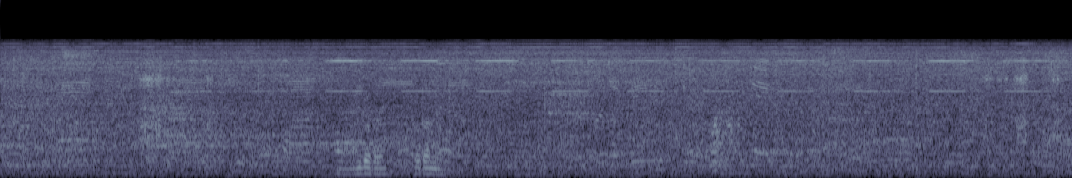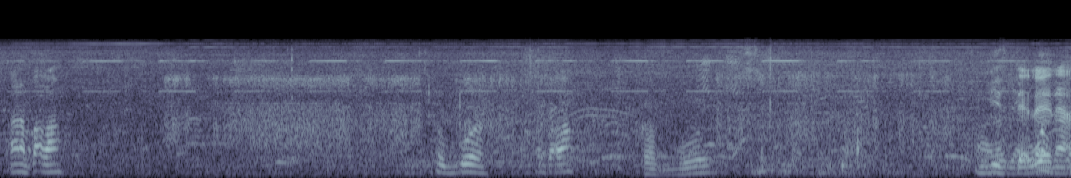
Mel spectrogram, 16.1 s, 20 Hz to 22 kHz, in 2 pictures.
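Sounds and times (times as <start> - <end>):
outdoor background noise: 0.0 - 16.0
high electronic beep: 1.2 - 16.0.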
